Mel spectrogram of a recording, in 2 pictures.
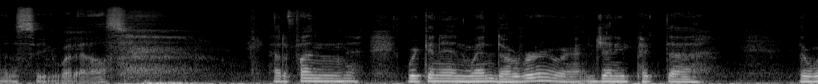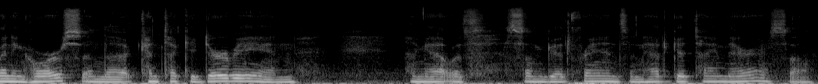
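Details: Man with ALS, 2 years 3 months since diagnosis, says talking is getting rougher and he can't project his voice as much; dysarthria (ALS).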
